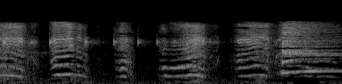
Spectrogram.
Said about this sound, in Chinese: 哎呦，这哪里是鬼呀？是个伢子的哭声嘛，老头子，你快去看看喏。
